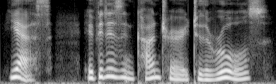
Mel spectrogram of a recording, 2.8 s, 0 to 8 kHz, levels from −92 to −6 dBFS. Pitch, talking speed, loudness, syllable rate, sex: 210 Hz, 175 wpm, -18 LUFS, 4.4 syllables/s, female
